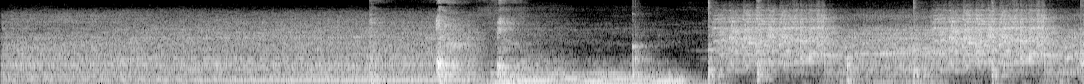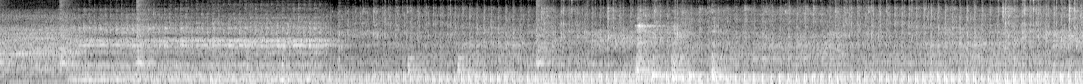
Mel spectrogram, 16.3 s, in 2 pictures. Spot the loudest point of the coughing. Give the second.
13 s.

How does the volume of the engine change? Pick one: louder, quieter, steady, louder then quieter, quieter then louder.
louder.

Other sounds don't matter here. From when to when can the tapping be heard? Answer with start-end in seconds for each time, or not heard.
4.7-12.3.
